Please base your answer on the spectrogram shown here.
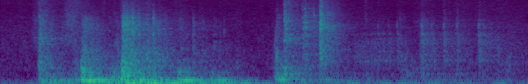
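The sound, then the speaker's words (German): A window being opened: a short cluster of rattling thumps and scraping, then a second brief knock. The sounds are moderately loud and over quickly. “Kann man das Fenster aufmachen? Ja, bitte.”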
